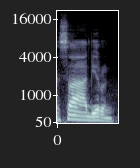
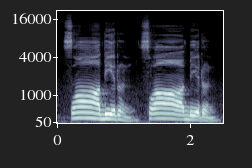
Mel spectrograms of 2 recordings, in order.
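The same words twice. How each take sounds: First: "sabirun" with a thin, light sa; teacher shows the mistaken thin "sabirun"; thin wrong sabirun. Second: "Sabirun." with a thick, open-mouthed sa, said slowly; teacher drawing out a heavy "Sabirun."; full, heavy sabirun. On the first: Teacher shows students the wrong thin reading. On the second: Teacher models the correct heavy letter to students, drawn out slowly. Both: Shown as a demonstration. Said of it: "bukan sabirun".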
